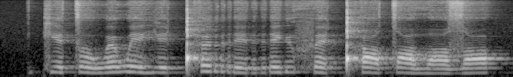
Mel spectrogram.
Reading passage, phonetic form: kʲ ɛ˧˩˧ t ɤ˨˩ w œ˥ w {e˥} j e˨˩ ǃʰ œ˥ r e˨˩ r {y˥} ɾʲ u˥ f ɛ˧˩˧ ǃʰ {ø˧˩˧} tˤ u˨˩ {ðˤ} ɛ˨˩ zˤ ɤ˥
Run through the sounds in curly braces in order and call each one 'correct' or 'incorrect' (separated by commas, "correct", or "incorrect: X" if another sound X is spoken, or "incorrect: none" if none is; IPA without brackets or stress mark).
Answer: incorrect: e˧˩˧, incorrect: e˥, incorrect: u˧˩˧, correct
